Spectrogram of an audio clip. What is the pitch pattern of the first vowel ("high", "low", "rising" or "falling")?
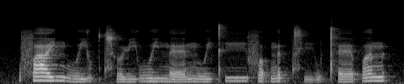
high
